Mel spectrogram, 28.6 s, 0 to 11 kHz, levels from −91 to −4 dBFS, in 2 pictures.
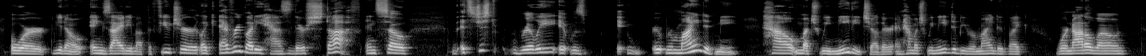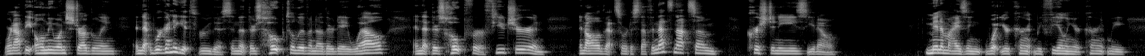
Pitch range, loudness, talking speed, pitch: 150-195 Hz, -29 LUFS, 195 wpm, 165 Hz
